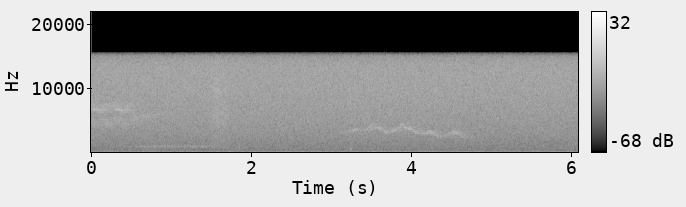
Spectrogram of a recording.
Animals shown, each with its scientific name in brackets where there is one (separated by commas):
Black-throated Blue Warbler (Setophaga caerulescens), Downy Woodpecker (Dryobates pubescens), Veery (Catharus fuscescens), Black-and-white Warbler (Mniotilta varia)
